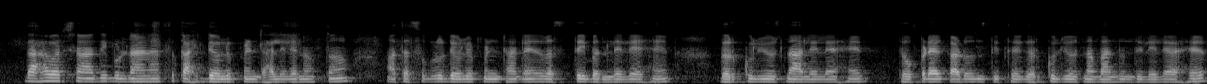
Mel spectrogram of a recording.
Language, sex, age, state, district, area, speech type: Marathi, other, 30-45, Maharashtra, Buldhana, urban, spontaneous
